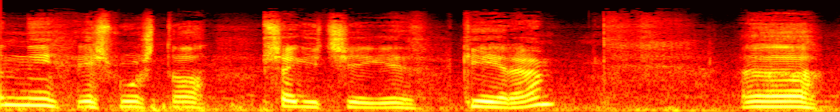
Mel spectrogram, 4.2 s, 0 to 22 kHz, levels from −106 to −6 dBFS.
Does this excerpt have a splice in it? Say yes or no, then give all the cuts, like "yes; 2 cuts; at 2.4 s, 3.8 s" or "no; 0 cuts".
yes; 1 cut; at 1.3 s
